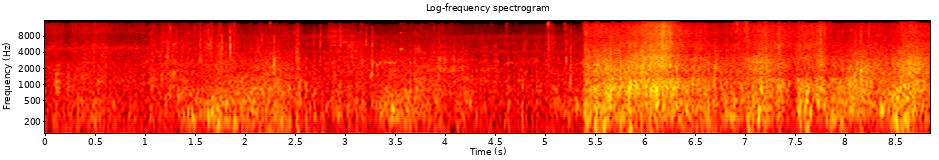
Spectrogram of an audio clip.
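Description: An elephant splashing in shallow muddy water. Low, uneven splashing and rustling at first, then a much louder rush of splashing for about three seconds from about five seconds in.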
